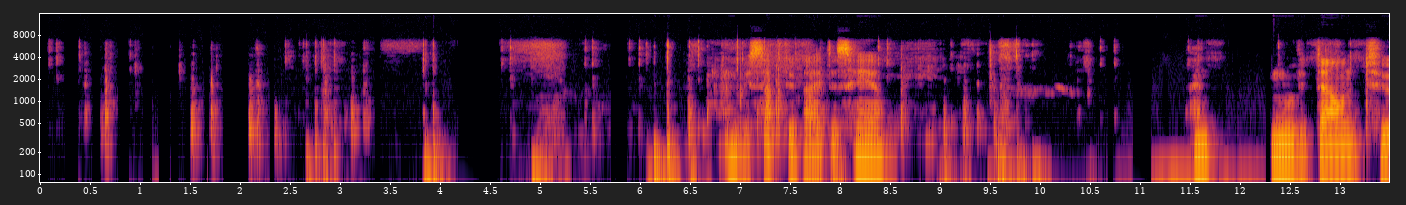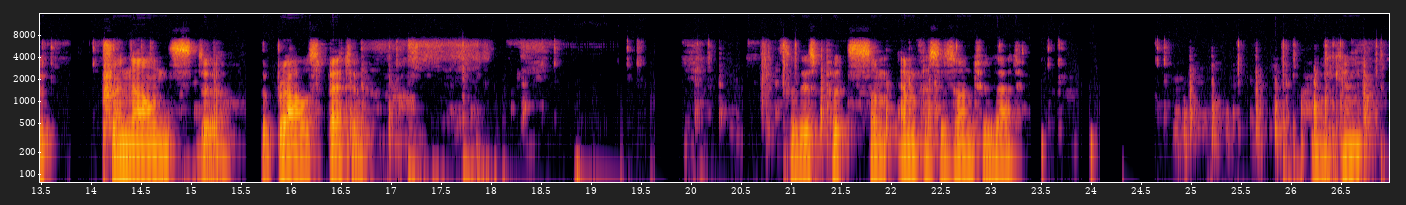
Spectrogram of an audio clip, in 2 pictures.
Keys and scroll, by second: 2.6-3.6 typing, 6.0 Return, 7.9 shift+r, 9.7 1, 12.9 r, 17.6 3, 20.9 Tab, 25.9 Tab, 26.2-26.7 typing.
